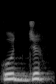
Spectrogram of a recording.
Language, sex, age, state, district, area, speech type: Punjabi, female, 45-60, Punjab, Fazilka, rural, read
